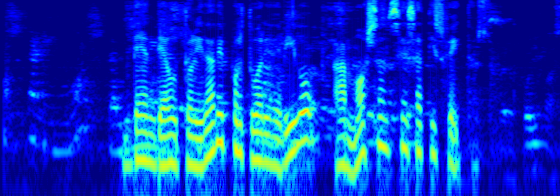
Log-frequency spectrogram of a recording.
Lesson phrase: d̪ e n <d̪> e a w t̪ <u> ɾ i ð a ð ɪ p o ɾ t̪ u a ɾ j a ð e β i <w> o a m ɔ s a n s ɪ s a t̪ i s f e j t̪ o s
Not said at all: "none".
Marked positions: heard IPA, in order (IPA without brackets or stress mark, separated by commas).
d̪, o, ɣ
